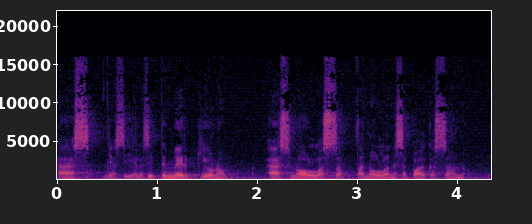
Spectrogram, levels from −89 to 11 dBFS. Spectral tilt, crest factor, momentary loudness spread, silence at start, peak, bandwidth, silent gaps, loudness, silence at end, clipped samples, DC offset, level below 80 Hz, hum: -4 dB/octave; 16 dB; 8 LU; 0 s; -20 dBFS; 16 kHz; none; -37 LUFS; 0 s; under 0.1%; under 0.1%; -54 dBFS; none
